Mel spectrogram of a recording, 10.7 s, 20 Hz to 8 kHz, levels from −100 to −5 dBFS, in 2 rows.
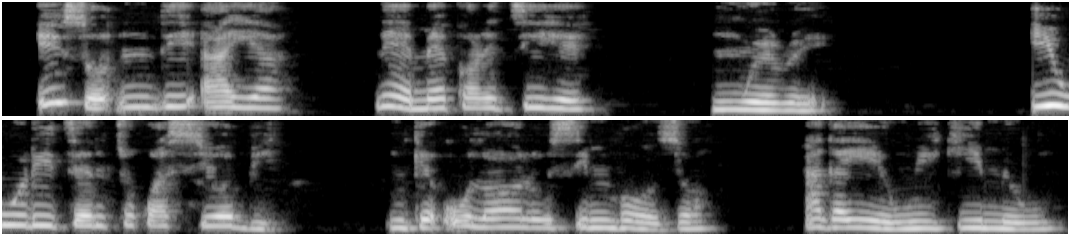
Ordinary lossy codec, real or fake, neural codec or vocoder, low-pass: none; real; none; none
